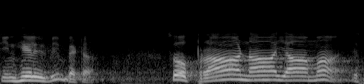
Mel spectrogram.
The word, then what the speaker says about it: pranayama: This word pranayama, when I hear somebody pronouncing it, pranayama and all that they say. As far as I know, pra-na-ya-ma. So there's dirgam in three places.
